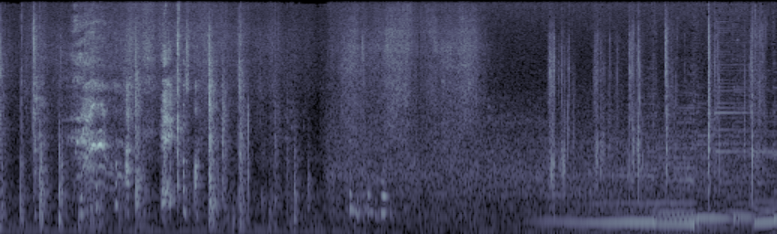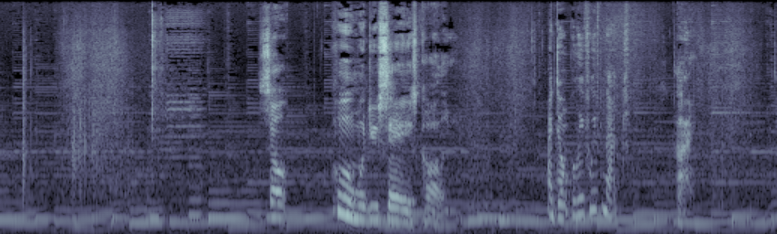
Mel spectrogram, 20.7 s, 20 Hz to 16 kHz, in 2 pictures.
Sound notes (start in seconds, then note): 0.9 laughs; 7.1 gentle music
